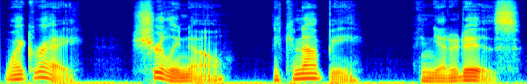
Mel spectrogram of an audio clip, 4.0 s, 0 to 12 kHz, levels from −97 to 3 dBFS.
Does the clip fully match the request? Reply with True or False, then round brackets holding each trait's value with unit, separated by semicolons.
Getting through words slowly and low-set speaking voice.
True (120 wpm; 115 Hz)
